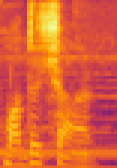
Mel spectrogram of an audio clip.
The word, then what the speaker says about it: Madushan: Madushan. Okay. Thank you. Which pronunciation is it okay for me to use?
